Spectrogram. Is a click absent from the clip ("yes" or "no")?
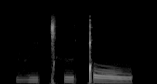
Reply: no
